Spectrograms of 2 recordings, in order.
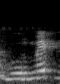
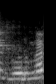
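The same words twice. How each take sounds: First: "गुरमेट" closed with a hard t; t wrongly sounded. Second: "गुरमे" ending on an open e; silent t. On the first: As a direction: misread it as "गुरमेट", sounding the final t. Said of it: "गुरमेट नहीं पढ़ेंगे". ("गुरमेट" में ट बोलकर गलत उच्चारण) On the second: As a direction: say "गुरमे" with no final t. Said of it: "इसे गुरमे पढ़ेंगे". ("गुरमे" में अंत का ट मौन) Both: Shown as a demonstration.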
